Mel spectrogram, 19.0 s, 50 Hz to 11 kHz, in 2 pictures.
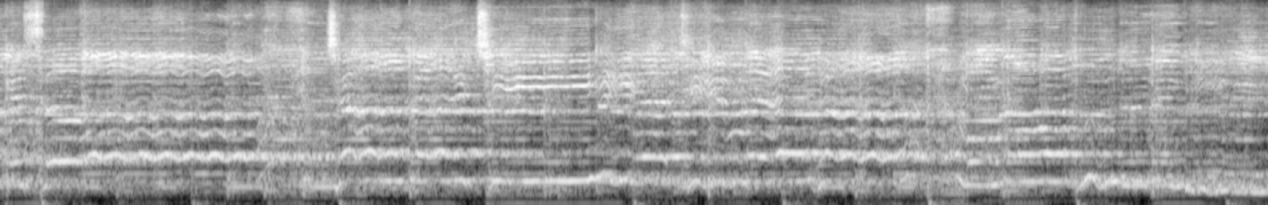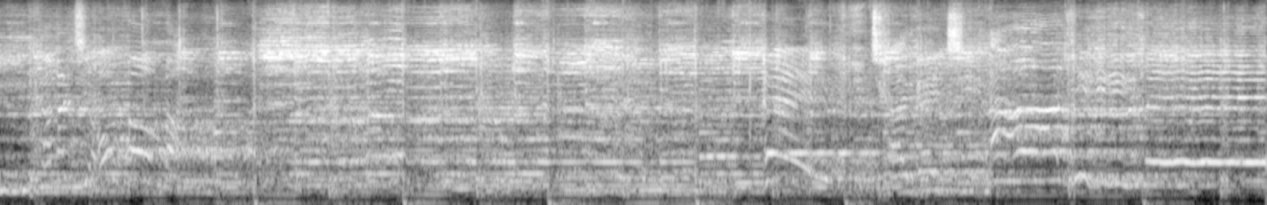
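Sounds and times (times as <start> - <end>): pop music backing track: 0.0 - 19.0
woman singing: 0.0 - 19.0.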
